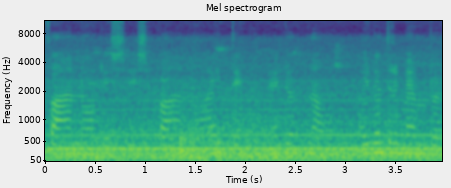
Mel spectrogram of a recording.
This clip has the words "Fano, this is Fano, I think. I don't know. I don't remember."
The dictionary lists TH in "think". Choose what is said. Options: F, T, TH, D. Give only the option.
T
